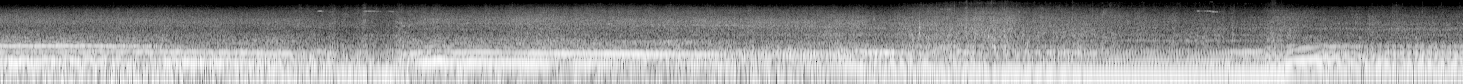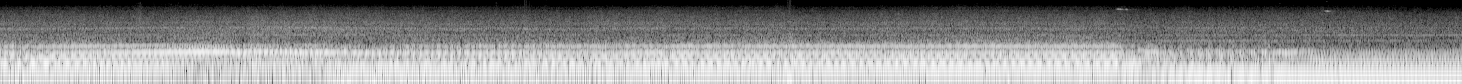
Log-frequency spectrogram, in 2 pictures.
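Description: Race car engine heard close up from the car's own bodywork as it slows off the track. The revs fall, rise sharply once about halfway through, then hold at a steady low speed while it drives on, dropping to a lower idle near the end as the car comes to a stop.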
